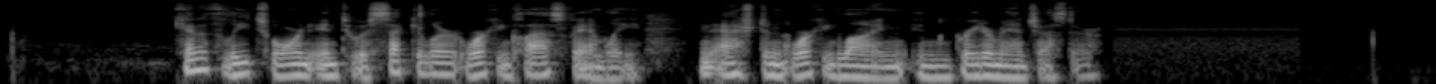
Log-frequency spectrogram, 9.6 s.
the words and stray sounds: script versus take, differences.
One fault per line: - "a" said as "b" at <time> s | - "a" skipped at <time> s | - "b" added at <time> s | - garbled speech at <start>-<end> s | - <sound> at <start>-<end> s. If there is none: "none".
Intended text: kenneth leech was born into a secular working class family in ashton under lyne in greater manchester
- "was" skipped at 1.8 s
- "under" said as "working" at 5.2 s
